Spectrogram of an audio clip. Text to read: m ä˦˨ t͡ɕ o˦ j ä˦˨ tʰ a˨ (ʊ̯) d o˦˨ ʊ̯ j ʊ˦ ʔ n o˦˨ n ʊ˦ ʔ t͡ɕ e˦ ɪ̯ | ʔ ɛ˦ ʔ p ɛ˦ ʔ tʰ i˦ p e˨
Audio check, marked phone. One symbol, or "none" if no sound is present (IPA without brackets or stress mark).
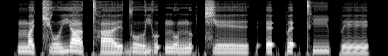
ɪ̯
